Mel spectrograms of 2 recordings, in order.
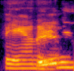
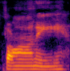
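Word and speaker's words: Fani: name fonnie it's Fanny Fanny Willis it's spelled Fanny Fanny pronounced fonnie well she just doesn't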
